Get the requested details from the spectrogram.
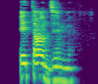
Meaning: first-person plural past historic of étendre
- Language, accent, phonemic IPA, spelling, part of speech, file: French, Canada, /e.tɑ̃.dim/, étendîmes, verb, LL-Q150 (fra)-étendîmes.wav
